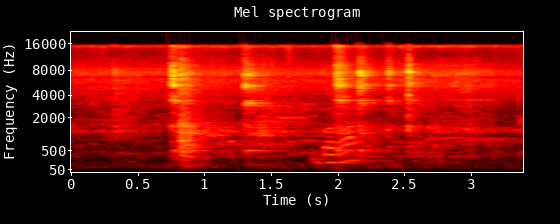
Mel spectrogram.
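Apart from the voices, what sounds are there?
cumin and mustard seeds frying in oil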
